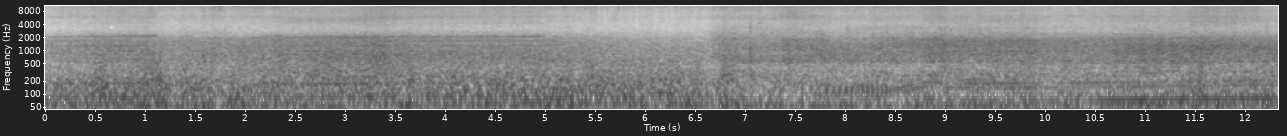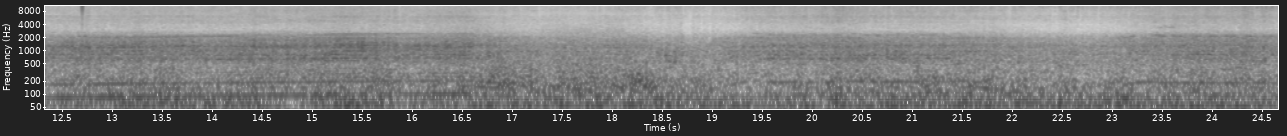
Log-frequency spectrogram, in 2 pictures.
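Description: Yamaha MT-15's single-cylinder engine running while riding at road speed, heard from the rider's position with wind and tyre noise. The engine note shifts a couple of times as the throttle changes.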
